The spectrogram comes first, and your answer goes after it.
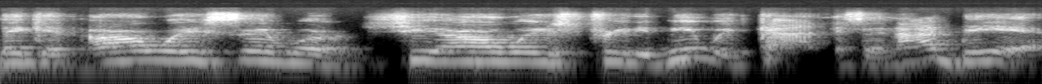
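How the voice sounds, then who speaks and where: A woman with an American accent talks at a moderate pace, her fairly high voice bright and sharp. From US South. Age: 80s+. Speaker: retired nurse and school integration pioneer. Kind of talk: interview. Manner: animated.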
